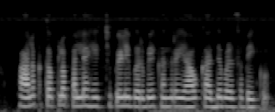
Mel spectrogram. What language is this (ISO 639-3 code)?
kan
